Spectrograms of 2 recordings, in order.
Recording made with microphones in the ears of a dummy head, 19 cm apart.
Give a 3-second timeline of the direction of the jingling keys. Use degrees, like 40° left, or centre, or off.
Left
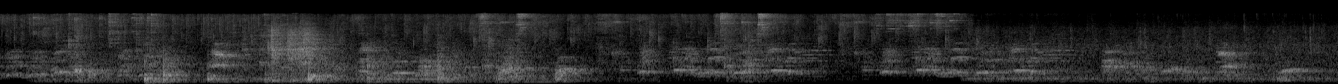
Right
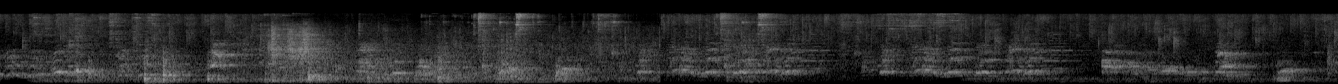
30° left, 40° right, 10° left, 40° left, off.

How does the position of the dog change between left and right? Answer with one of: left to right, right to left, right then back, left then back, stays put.
stays put.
